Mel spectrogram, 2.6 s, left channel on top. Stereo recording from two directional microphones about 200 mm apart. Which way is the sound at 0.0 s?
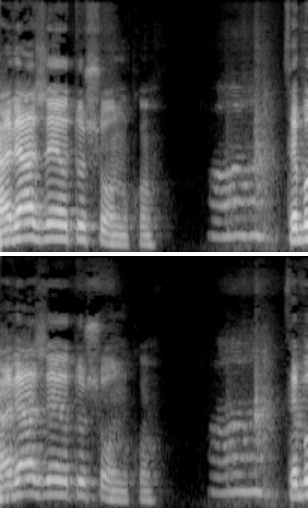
30° left (ahead or behind).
